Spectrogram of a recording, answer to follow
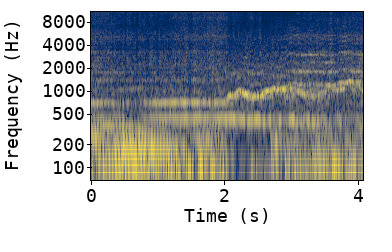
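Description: Live rock band with a male lead singer, heard from the audience: sustained notes at first, then the singer's voice enters about halfway, wavering up and down over the band.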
